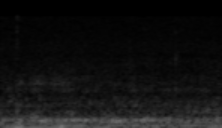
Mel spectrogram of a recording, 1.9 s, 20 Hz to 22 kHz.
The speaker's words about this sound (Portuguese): essa porta, esse caminhão passando 4 horas da manhã, caralho.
